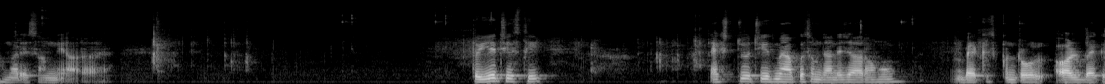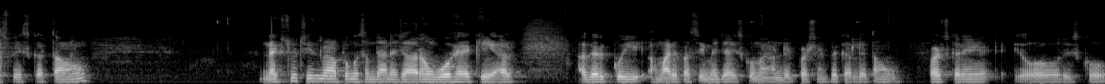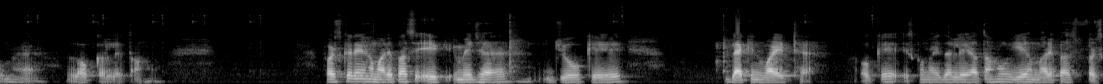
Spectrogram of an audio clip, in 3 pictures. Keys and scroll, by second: 2.6 Delete, 4.4 ctrl+alt+z, 11.7 Delete.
